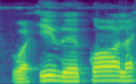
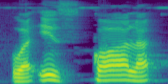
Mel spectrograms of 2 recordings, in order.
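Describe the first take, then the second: First: An extra vowel sound follows the d. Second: A hissing s sound follows the d. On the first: "ketambahan beranak hurufnya, anaknya the" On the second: "disertai dengan unsur desis"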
